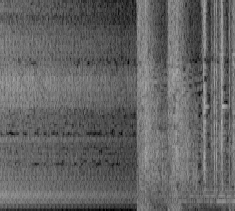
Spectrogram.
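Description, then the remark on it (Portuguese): A steady droning hum gives way to a burst of loud gunshots as people open fire, several sharp cracks fired in quick irregular succession, echoing over rough background noise. “gente tá dando tiro, tá dando tiro.”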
